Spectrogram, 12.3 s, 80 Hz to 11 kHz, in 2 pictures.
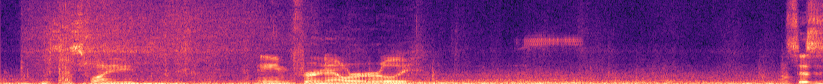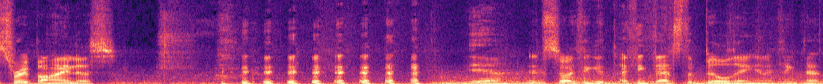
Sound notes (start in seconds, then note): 3.2 car engine roaring; 7.4 laughing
